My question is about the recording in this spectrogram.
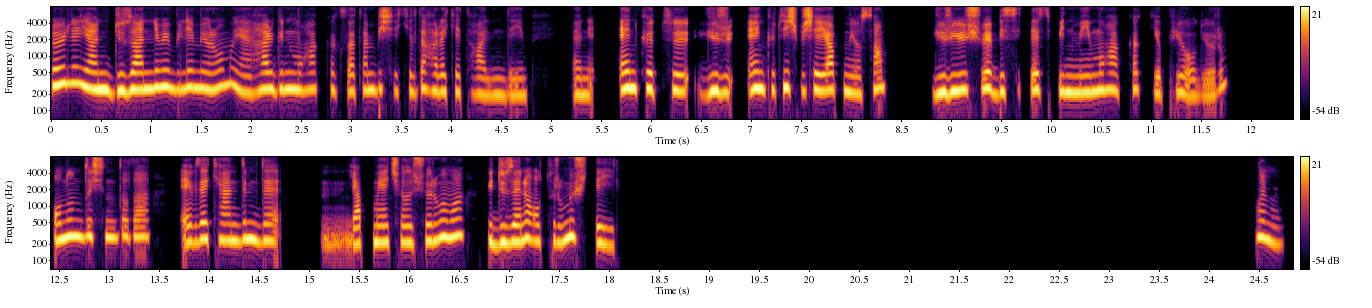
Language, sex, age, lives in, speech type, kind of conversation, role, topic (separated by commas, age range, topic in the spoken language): Turkish, female, 30-34, Netherlands, conversation, advice, user, Farklı diyet önerileri arasında kalıp karar veremediğimde nasıl bir yol izlemeliyim?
